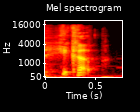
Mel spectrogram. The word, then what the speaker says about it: hiccough: Interestingly, in the word hiccup, the GH also produces a P sound.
